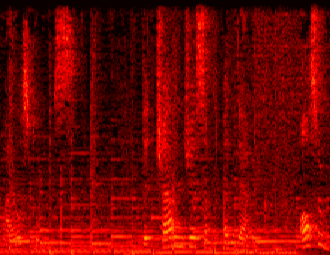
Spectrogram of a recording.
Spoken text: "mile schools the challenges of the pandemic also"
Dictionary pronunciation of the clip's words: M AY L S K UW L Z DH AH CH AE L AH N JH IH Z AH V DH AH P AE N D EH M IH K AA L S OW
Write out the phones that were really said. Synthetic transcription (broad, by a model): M AY L S K UW L Z DH AH CH AE L AH N JH IH Z AH V DH AH P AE N D EH M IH K AA L S OW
